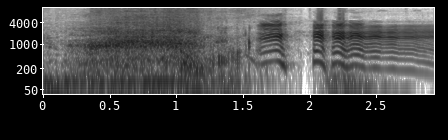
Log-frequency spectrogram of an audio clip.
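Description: dragon roaring

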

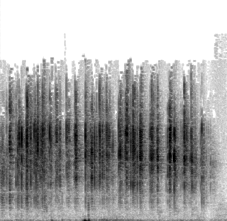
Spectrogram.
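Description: dice being rolled

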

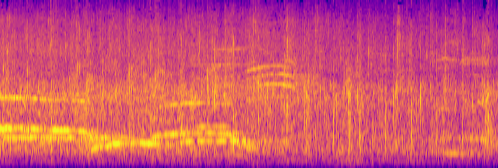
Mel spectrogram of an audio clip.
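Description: audience applause

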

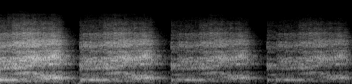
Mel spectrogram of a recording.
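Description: pig squealing

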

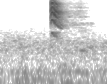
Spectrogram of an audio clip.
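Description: pet bird squawking

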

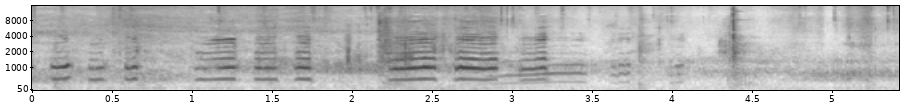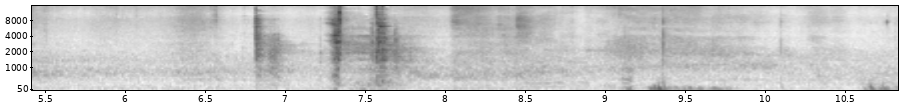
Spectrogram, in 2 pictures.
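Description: hens clucking

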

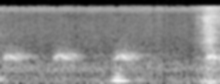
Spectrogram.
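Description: crows cawing

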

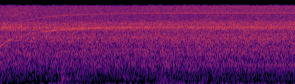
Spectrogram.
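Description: dental drill whirring

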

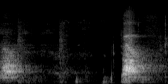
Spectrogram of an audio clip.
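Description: guard dog barking

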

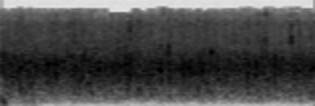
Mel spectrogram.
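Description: audience applause

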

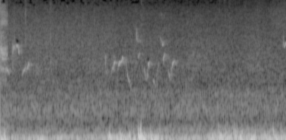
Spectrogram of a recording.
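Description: birds tweeting outdoors

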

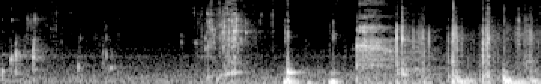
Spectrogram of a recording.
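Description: sipping bottled water

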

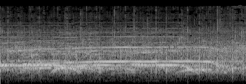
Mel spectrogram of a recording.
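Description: audience applauding and cheering

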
